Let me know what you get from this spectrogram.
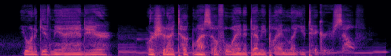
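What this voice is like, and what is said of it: Low-voiced villain character. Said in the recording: “in a low voice”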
